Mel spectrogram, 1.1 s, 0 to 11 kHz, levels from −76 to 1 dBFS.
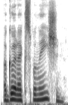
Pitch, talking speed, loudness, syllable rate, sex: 165 Hz, 155 wpm, -15 LUFS, 5.7 syllables/s, male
